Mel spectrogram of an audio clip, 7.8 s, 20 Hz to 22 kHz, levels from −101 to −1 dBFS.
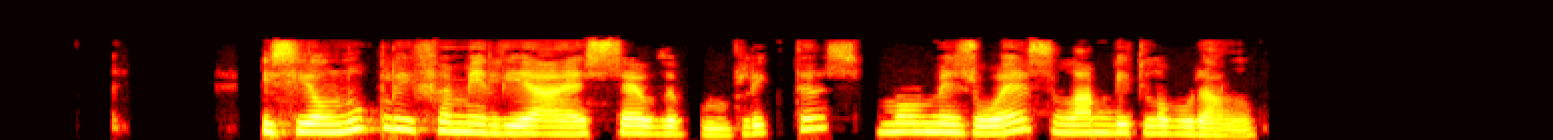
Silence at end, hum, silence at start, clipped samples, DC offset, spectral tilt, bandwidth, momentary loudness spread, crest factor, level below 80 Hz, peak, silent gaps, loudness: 1.5 s; none; 1.3 s; under 0.1%; under 0.1%; -4.5 dB/octave; 8.2 kHz; 8 LU; 16 dB; -60 dBFS; -2 dBFS; 3.92-3.97 s, 4.32-4.38 s; -17 LUFS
